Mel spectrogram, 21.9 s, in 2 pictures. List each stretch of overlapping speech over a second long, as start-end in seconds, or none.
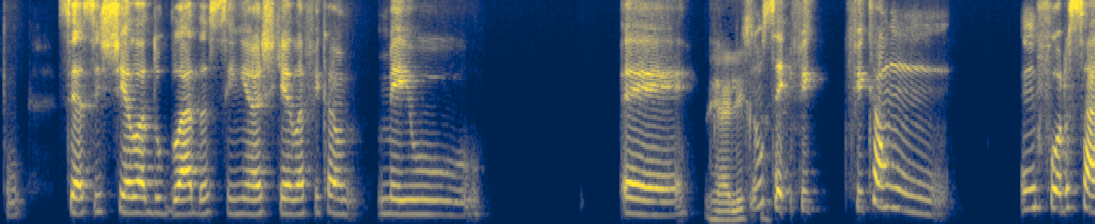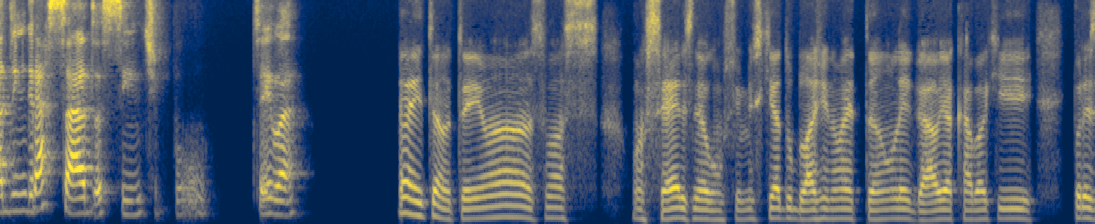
none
